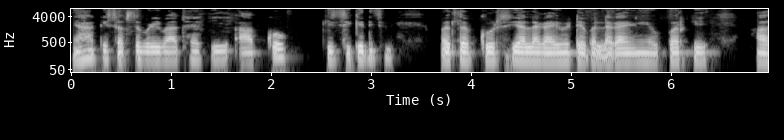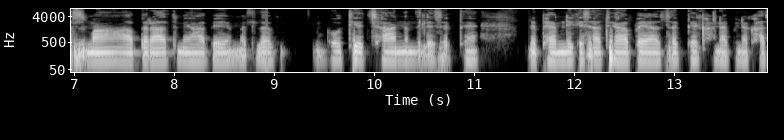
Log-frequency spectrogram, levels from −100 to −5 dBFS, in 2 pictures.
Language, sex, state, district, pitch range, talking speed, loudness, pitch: Hindi, male, Chhattisgarh, Korba, 105-110 Hz, 200 wpm, -26 LUFS, 105 Hz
